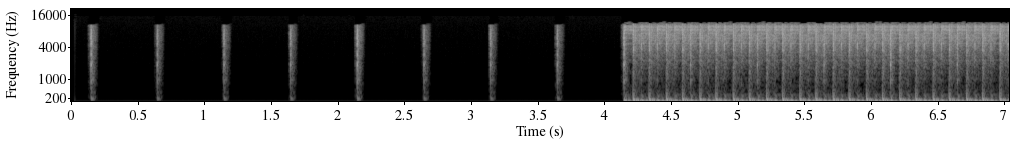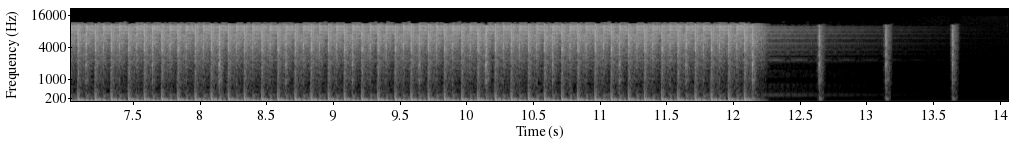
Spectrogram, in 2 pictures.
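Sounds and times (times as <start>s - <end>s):
blast bass drum hit: 4.2s - 12.6s.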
